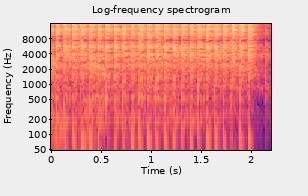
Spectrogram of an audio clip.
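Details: Ballistic extracorporeal shockwave therapy handpiece with a rubber cap, used for plantar fasciitis and Achilles tendonitis, demonstrated pressed on a hand: fast, steady mechanical hammering pulses, roughly twelve per second.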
